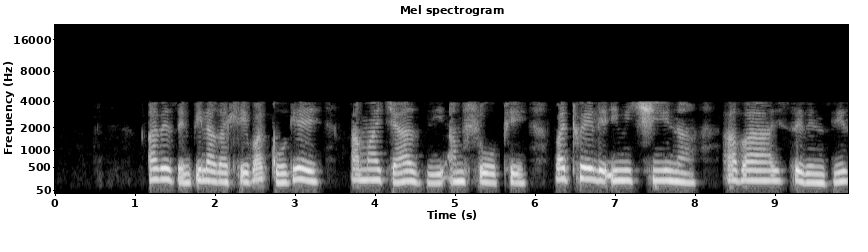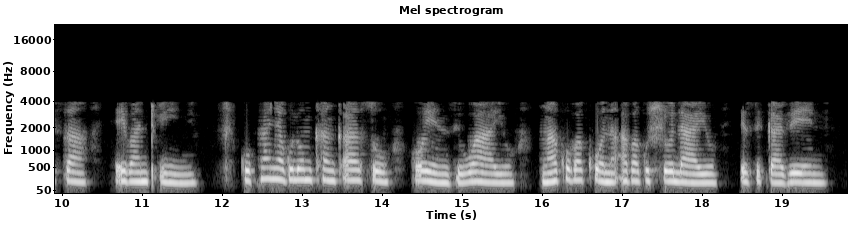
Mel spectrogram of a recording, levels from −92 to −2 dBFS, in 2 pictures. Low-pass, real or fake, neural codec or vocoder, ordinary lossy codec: 7.2 kHz; real; none; AAC, 16 kbps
